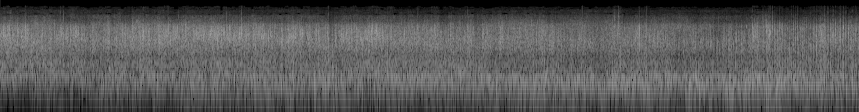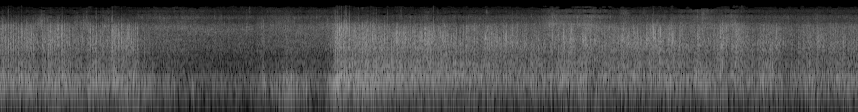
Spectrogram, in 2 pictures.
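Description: Strong wind rushing over the microphone with water chop and splashing, a steady rushing noise that drops away briefly about two-thirds of the way through and then returns abruptly.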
